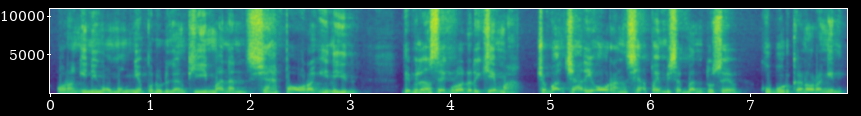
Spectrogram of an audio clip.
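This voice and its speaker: A man preaching a sermon in Indonesian, telling a story and acting out the people in it with rising, animated delivery. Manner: animated, voices quoted characters with rising pitch.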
